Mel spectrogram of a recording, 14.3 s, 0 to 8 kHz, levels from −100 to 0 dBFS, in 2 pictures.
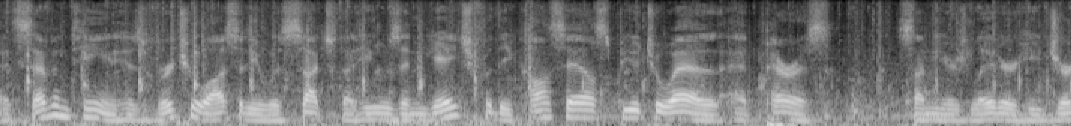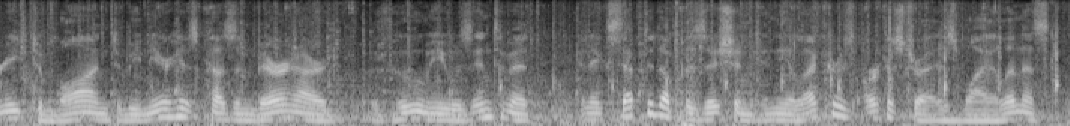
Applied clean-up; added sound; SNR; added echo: none; Livestock, farm animals, working animals; 12 dB; none.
